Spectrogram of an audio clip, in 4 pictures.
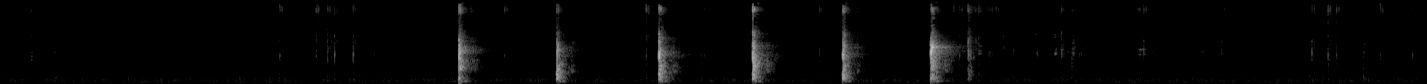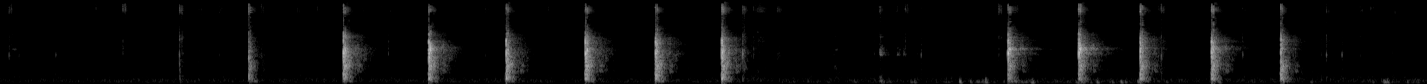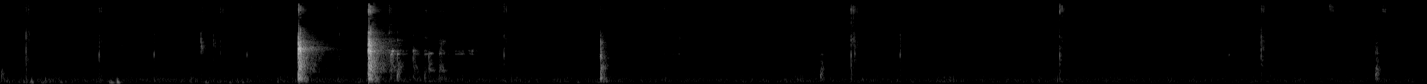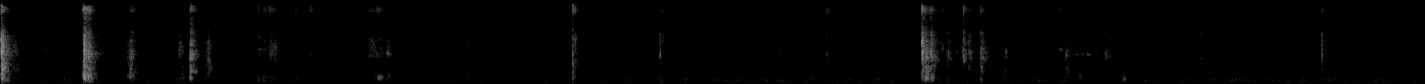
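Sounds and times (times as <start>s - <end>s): axe chopping wood: 4.6s - 4.9s, 5.6s - 5.8s, 6.5s - 6.9s, 7.5s - 8.7s, 9.3s - 9.8s, 16.7s - 17.0s, 17.7s - 21.8s, 24.3s - 27.4s, 31.5s - 32.8s, 42.8s - 44.9s.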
